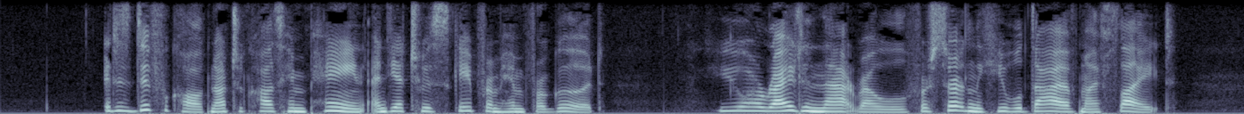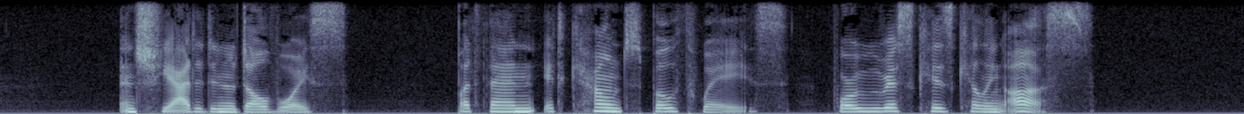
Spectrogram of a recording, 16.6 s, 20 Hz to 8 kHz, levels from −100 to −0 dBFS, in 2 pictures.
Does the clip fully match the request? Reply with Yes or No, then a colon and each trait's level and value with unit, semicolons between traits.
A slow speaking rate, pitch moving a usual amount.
No: average, 175 wpm; average, 3.6 semitones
